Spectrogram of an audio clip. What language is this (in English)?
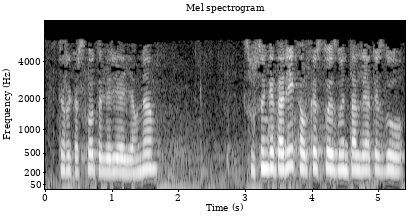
Basque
